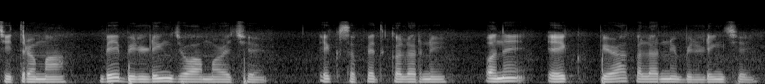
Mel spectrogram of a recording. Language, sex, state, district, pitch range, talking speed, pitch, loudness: Gujarati, male, Gujarat, Valsad, 115-135 Hz, 135 wpm, 125 Hz, -20 LUFS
